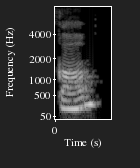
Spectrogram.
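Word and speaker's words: calm: इट वाज़ काम। काम का मतलब है कि शांत था उसका दिमाग। एल यहां पर साइलेंट है।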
